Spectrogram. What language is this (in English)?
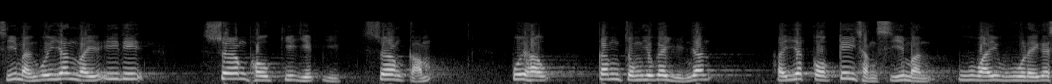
Cantonese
